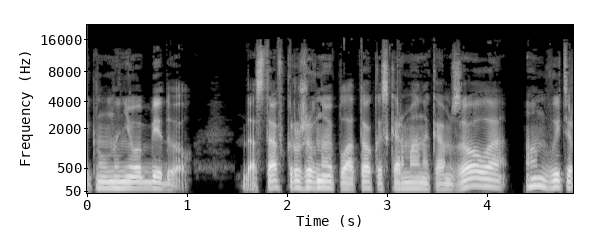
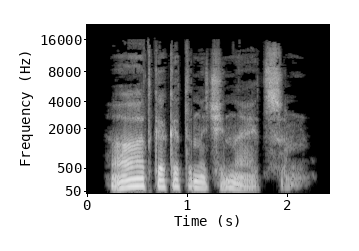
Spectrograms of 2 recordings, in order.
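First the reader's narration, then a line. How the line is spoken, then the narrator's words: Quiet. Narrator (Russian): тихо сказал Уинстон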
